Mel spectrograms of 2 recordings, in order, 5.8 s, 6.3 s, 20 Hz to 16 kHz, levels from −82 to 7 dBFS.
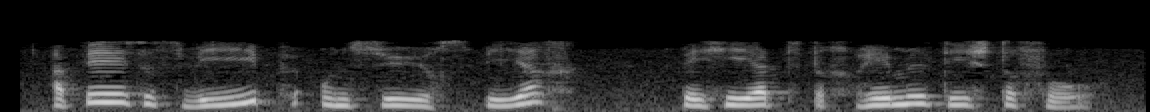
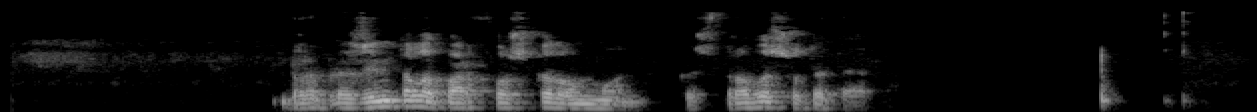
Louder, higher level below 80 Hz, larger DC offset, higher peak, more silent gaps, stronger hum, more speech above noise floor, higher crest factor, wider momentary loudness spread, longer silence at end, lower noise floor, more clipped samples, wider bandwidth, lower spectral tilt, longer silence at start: first, -19 LUFS vs -28 LUFS; first, -58 dBFS vs -74 dBFS; neither; first, -4 dBFS vs -8 dBFS; neither; neither; second, 33 dB vs 55 dB; second, 16 dB vs 22 dB; second, 10 LU vs 19 LU; about the same, 0.3 s vs 0.35 s; second, -51 dBFS vs -83 dBFS; neither; second, 4.7 kHz vs 11.5 kHz; first, -12.5 dB/octave vs -4.5 dB/octave; about the same, 0.25 s vs 0.15 s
